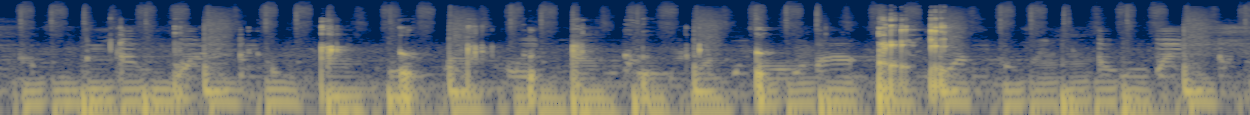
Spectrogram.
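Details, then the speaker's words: Boy deliberately burping as a talent: a rapid run of deep, throaty belches repeated many times over, with music playing underneath: voluntary burping. "Okay, so my talent is burping. If you want to see a performance, sorry if you're grossed out, please."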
